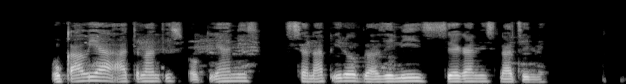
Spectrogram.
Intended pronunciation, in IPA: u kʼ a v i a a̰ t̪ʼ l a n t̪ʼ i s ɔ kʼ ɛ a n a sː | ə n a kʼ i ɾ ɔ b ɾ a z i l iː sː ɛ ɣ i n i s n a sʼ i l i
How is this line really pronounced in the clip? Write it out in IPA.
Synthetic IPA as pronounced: u kʼ a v i a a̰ t̪ʼ l a n t̪ʼ i s ɔ kʼ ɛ a n i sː | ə n a pʼ i ɾ ɔ b ɾ a z i l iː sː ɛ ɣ a n i s n a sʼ i l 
